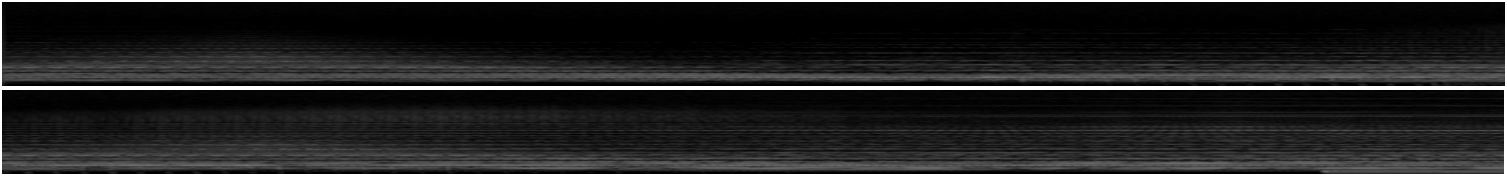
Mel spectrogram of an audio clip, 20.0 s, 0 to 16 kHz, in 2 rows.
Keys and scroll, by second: 2.3 q, 2.4 ctrl+j.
